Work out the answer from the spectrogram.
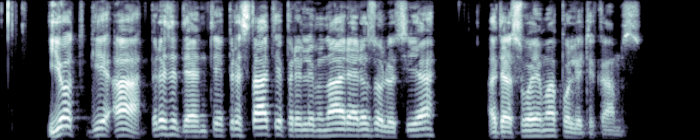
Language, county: Lithuanian, Marijampolė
